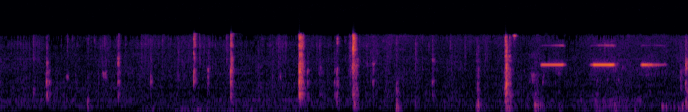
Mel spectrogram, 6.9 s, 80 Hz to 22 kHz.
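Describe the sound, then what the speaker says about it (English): A 5-speed 4x4 Isuzu diesel crew-cab dump truck in reverse gives a series of high, evenly spaced backup-alarm beeps near the end, after scattered clicks and knocks from the vehicle. "There's a backup alarm."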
